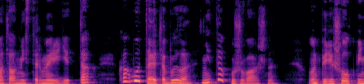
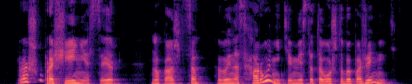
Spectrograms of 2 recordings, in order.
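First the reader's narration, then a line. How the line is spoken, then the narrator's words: Laughing, calm. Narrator (Russian): жених, его нервы были в полном порядке, засмеялся и сказал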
